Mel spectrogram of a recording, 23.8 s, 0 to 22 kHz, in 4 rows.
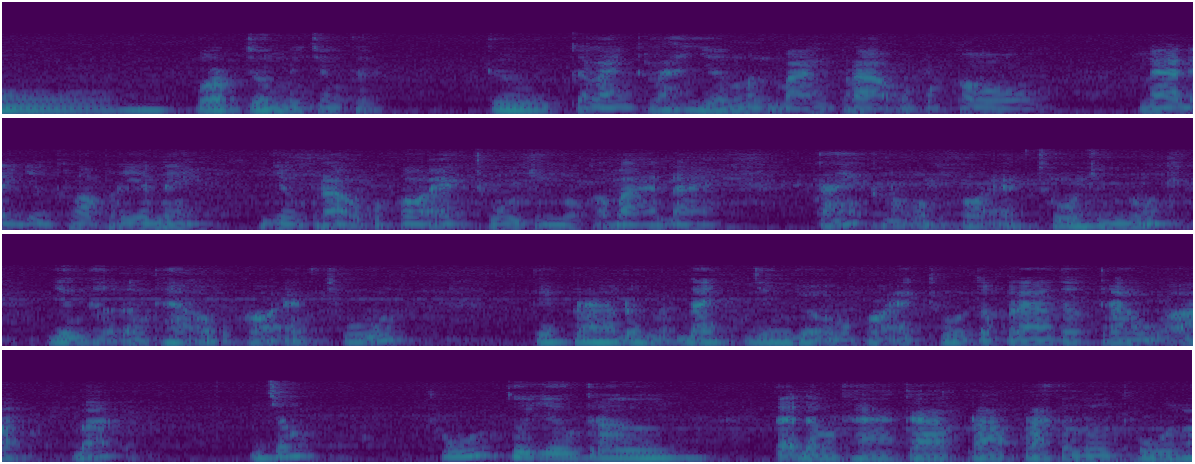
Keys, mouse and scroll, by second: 22.2 shift+Num_Lock, 22.4-23.8 shift+drag.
